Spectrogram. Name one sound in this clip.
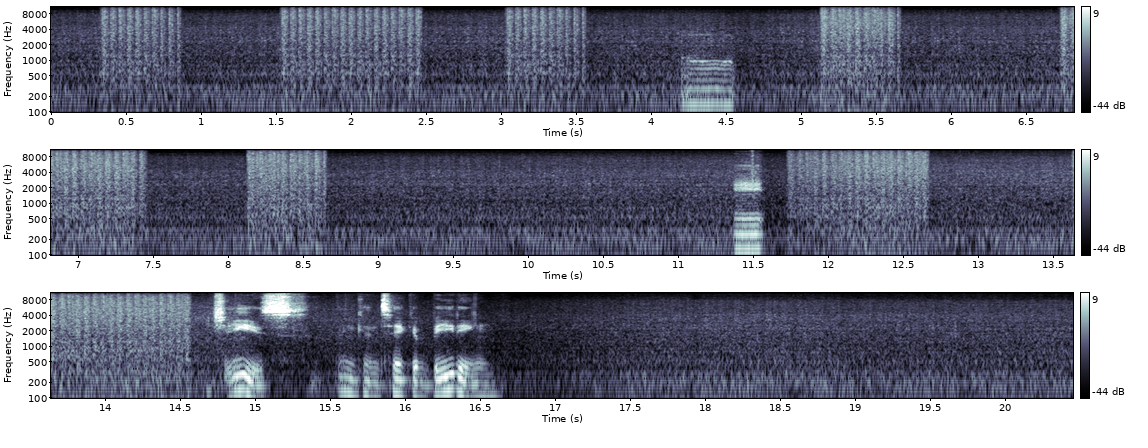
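A propeller warplane's engine drones from inside the cockpit.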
